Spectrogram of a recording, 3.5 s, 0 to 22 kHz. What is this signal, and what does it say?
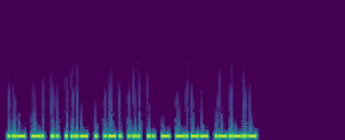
Morse code, heard as a keyed tone, about 50 wpm, 700 Hz. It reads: UNIVERSITY.
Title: Sentences from Top 1000 Words - Review Part 6 - 50wpm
